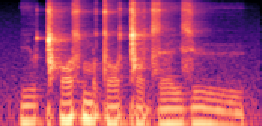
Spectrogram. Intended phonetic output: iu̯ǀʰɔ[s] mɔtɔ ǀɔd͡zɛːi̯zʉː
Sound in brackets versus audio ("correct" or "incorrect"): correct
